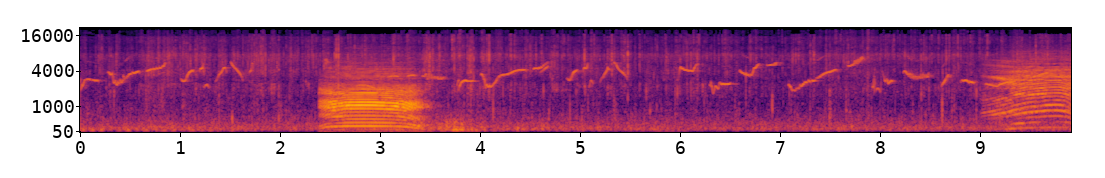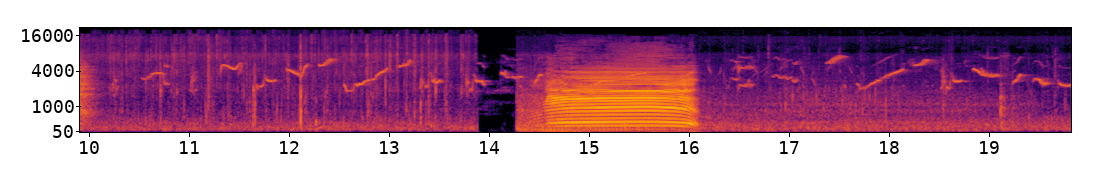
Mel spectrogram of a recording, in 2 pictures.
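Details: Tame cows being herded to green pasture in the morning; three loud, drawn-out harmonic moos of about one second each, with many chirping birds whistling throughout the background.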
